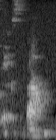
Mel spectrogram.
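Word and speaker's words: x̄: fact the formula is x sorry okay we pronounce this as x bar actually statistics rather this would be x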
